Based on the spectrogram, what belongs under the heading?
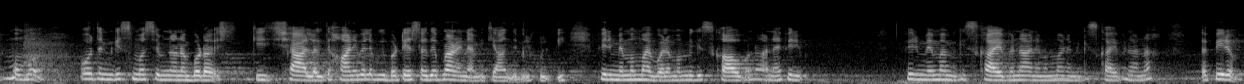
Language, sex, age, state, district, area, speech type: Dogri, female, 18-30, Jammu and Kashmir, Kathua, rural, spontaneous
